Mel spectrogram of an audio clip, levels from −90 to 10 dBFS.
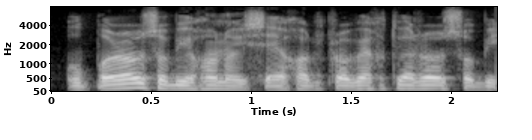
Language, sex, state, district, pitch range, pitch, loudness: Assamese, male, Assam, Kamrup Metropolitan, 115-130 Hz, 125 Hz, -14 LUFS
